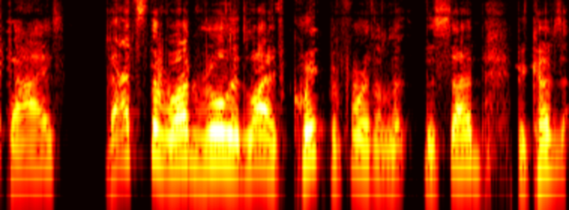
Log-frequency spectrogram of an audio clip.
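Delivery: high voice choked with laughter; laughing to tears. Real, not acted. Streamer urging chat to follow his rule, laughing to tears. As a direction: declare it while cracking up. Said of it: "it's making me cry".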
